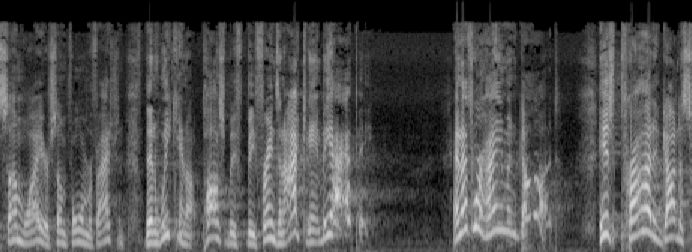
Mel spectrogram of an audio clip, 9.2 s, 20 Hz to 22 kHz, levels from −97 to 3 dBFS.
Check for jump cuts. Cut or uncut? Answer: uncut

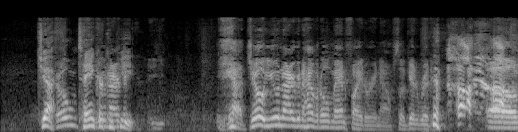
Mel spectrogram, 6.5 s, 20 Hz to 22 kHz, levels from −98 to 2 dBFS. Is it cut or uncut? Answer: uncut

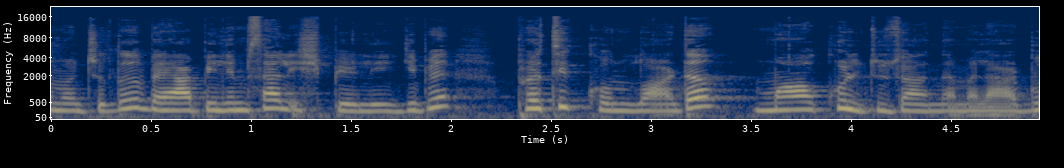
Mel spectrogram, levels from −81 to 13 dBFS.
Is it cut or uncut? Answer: uncut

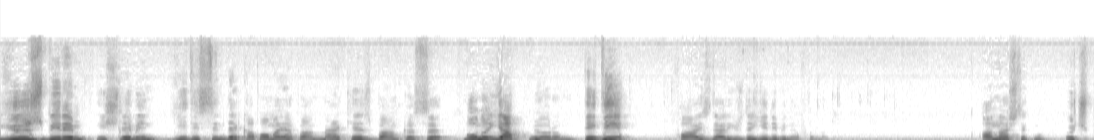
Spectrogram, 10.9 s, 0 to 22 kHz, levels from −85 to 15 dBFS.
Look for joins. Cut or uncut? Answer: cut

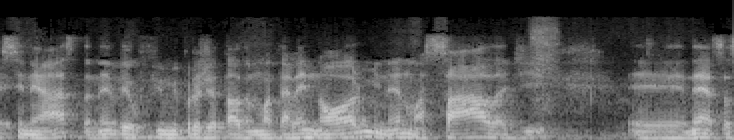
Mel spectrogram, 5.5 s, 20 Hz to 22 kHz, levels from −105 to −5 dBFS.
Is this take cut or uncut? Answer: uncut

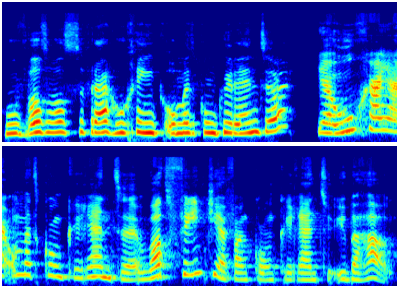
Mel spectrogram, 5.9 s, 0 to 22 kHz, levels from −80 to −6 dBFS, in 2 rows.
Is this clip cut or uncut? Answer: cut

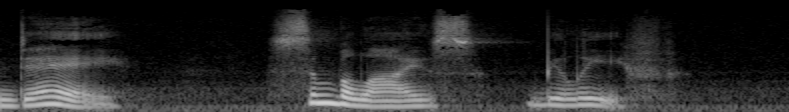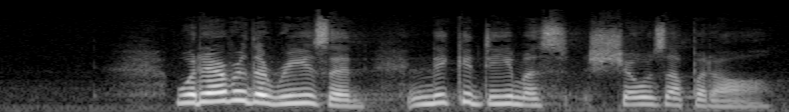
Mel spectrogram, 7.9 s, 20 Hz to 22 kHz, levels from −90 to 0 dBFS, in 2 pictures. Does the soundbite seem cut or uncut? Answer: cut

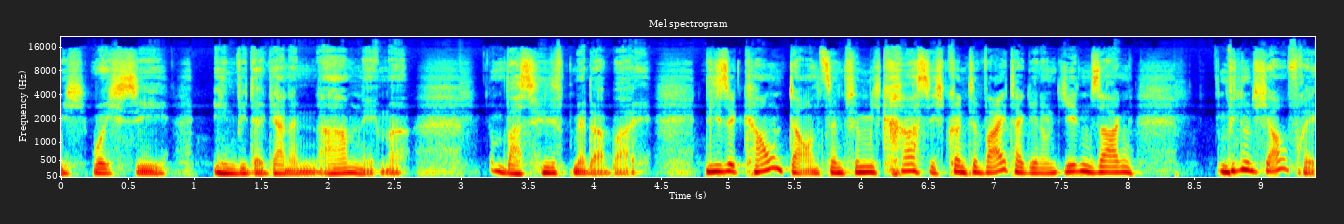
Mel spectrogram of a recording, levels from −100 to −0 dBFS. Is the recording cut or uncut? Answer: cut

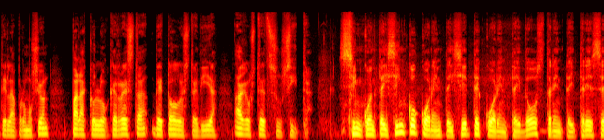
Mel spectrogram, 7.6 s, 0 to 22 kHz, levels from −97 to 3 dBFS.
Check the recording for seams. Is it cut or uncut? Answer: uncut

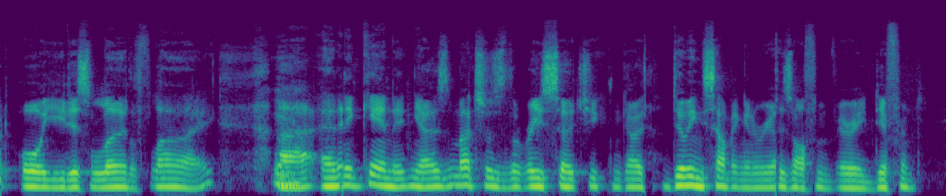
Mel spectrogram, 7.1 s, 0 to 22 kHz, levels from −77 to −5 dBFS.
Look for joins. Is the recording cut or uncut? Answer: cut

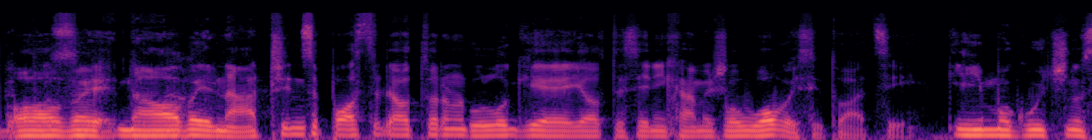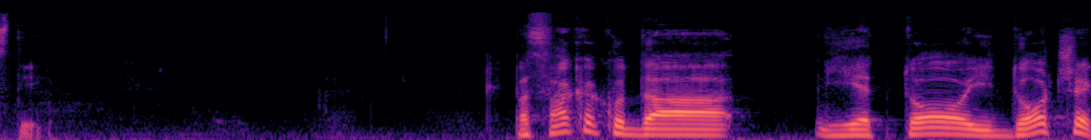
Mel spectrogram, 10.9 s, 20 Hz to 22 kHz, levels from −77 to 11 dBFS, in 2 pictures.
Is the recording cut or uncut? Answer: cut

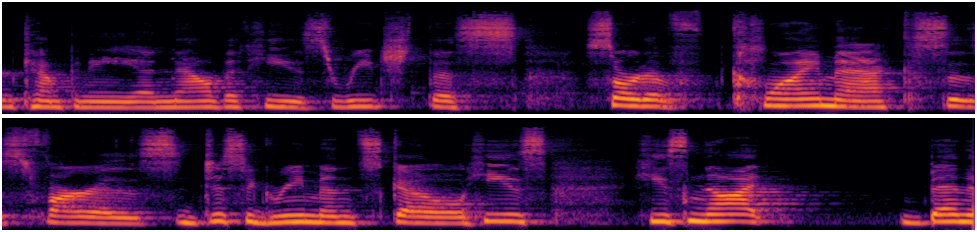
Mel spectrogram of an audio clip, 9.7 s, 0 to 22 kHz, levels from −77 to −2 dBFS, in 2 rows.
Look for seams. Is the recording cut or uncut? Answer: cut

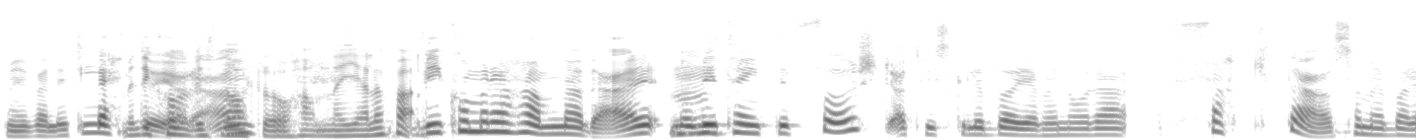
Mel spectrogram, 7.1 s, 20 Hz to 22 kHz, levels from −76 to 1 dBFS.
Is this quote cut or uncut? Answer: uncut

